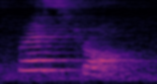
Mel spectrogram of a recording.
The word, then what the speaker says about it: restaurant: It's not restaurant, it's restaurant. It's restaurant, and this is not E, the spelling is A. Restaurant. This is not pronounced. It is in the spelling, but it is not pronounced. So it is restaurant with an A.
